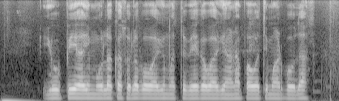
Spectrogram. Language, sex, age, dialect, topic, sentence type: Kannada, male, 18-24, Central, banking, question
